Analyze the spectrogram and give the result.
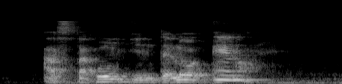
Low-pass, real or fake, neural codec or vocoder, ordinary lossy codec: none; fake; codec, 16 kHz, 4 kbps, FunCodec, trained on Chinese and English, 50 frames a second; none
